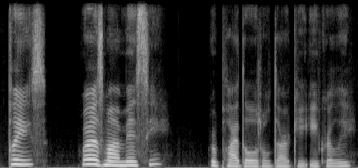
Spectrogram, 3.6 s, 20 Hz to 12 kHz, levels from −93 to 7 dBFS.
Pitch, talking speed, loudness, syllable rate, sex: 240 Hz, 165 wpm, -20 LUFS, 6.3 syllables/s, female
